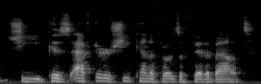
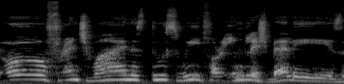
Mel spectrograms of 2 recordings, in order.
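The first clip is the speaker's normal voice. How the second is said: mocking Frenchman; 7 semitones higher, slower than usual. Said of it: "they're like".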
